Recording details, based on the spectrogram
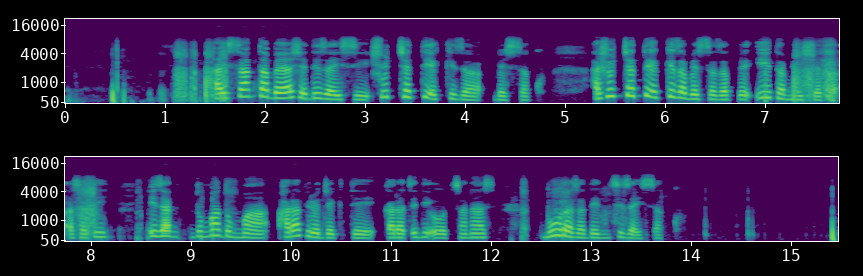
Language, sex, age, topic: Gamo, female, 36-49, government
